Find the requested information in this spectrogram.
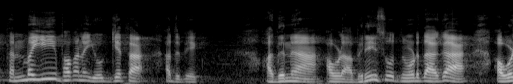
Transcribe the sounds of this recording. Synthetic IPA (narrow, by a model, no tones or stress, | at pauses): t̪ɐnmɐjiːbʱɐʋɐnɐjoːɡjɐt̪ɐɐd̪ubeːku̥ | ɐd̪ɐnːɐɐʋɐɭuɐbʱinɐjisoːd̪noːɽd̪aːɡɐɐʋɐ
